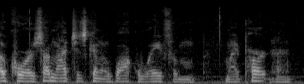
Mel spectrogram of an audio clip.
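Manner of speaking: ordinary talk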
